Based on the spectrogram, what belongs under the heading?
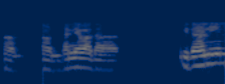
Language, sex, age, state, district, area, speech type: Sanskrit, male, 45-60, Kerala, Palakkad, urban, conversation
